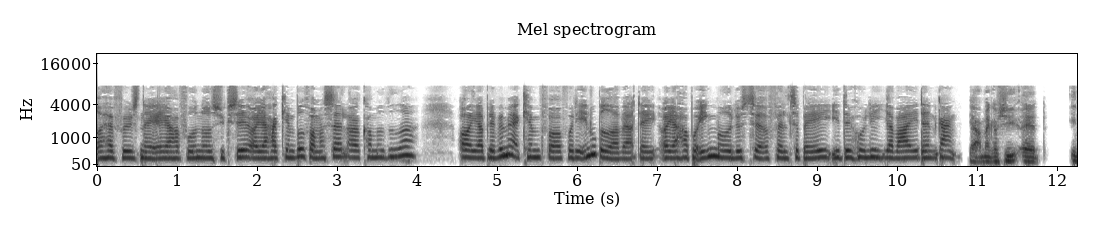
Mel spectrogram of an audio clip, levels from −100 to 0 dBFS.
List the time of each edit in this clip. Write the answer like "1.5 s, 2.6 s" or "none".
10.8 s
